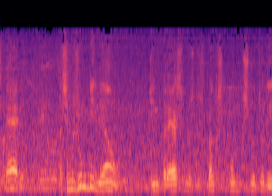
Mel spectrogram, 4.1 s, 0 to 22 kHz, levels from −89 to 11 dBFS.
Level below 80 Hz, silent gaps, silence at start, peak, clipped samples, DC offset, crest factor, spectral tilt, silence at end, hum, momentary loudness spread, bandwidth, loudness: -50 dBFS; none; 0 s; 0 dBFS; under 0.1%; under 0.1%; 16 dB; -5 dB/octave; 0 s; none; 9 LU; 12 kHz; -16 LUFS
